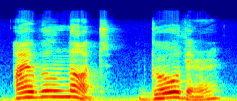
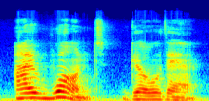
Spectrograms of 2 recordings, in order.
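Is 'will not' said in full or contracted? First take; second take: full; contracted. First: Will not is said as two full words. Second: Will not is shortened to one syllable, won't.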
